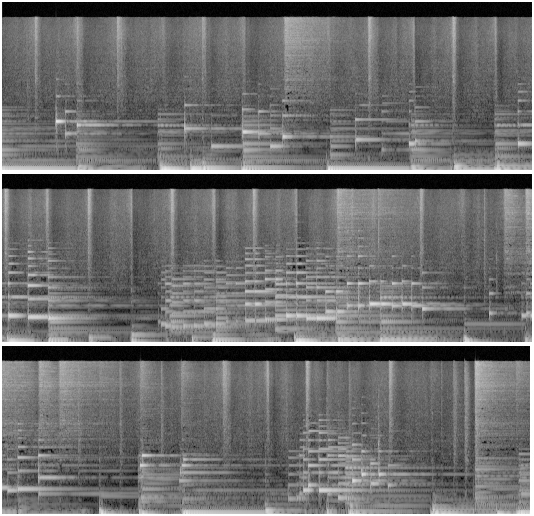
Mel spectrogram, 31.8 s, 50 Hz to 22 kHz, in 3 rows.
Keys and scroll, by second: 21.9 ctrl+alt+z.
